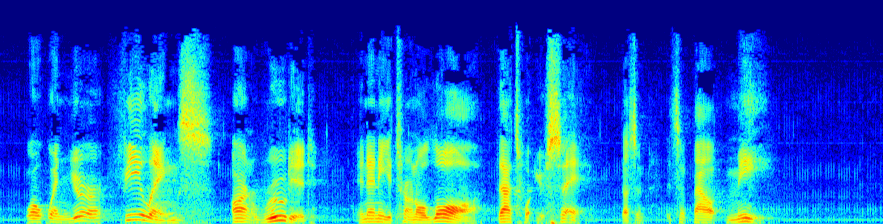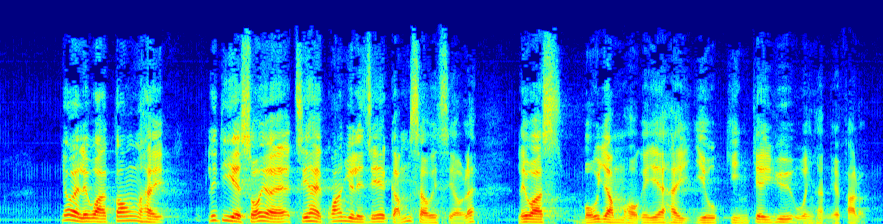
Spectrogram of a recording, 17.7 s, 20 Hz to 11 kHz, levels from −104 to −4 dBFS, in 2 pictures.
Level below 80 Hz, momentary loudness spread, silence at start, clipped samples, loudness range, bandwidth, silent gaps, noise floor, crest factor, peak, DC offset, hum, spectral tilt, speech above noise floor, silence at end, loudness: -58 dBFS; 14 LU; 0.25 s; under 0.1%; 9 LU; 9.8 kHz; none; -62 dBFS; 22 dB; -4 dBFS; under 0.1%; none; -4.5 dB/octave; 37 dB; 0.2 s; -26 LUFS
